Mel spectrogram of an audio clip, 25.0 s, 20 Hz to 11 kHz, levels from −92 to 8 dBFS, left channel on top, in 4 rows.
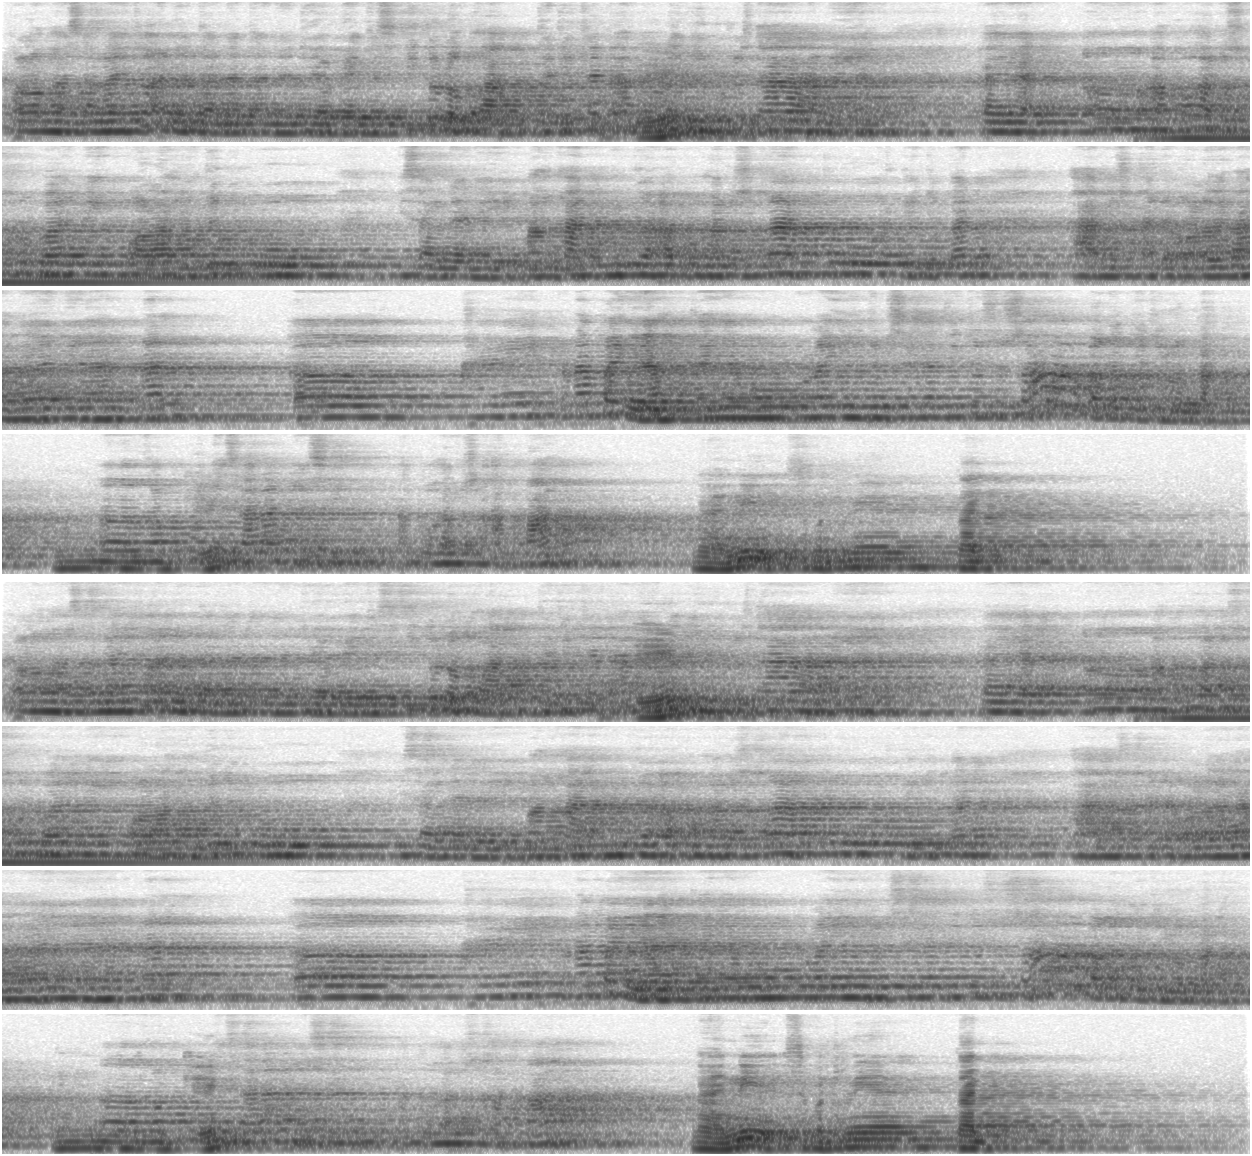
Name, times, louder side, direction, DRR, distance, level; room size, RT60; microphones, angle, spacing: voice 1, 0.0-13.4 13.9-14.4 14.8-18.6 19.2-20.5 20.8-21.5, left 1 dB, 45° left, -10 dB, 4.2 m, -22 dB
sound 1, 5.7-8.1, left 1 dB, 75° left, 3.8 m, -29 dB
voice 2, 19.0-19.4 19.7-19.9 22.2-23.7, right 2 dB, 75° right, 3 dB, 1.1 m, -19 dB
19.5 x 18.0 x 3.7 m, 2.7 s
head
